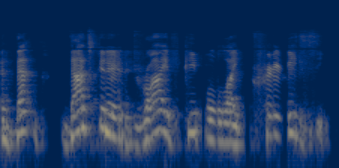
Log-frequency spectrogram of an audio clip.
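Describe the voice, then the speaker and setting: Excited guy on a bad internet connection, kinda high voice, muffled lo-fi call audio, keeps stressing his point. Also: takes it slowly. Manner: enthusiastic, emphatic, repeats for stress. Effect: breaking-up bad internet connection. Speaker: call participant asking questions. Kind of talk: casual online group call. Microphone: computer or phone on a video call.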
